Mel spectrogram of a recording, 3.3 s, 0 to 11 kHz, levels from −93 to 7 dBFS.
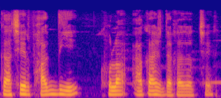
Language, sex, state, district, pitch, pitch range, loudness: Bengali, male, West Bengal, Cooch Behar, 125 Hz, 120-135 Hz, -17 LUFS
